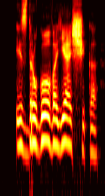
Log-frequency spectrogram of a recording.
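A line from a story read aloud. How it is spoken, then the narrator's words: Plain. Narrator (Russian): сказал Николай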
